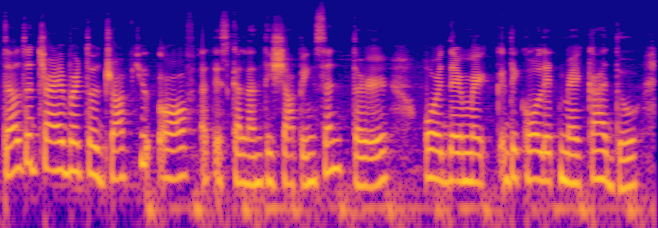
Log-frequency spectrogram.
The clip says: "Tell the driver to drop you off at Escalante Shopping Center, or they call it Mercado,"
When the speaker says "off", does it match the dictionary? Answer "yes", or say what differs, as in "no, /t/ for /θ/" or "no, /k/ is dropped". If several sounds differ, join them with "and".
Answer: yes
